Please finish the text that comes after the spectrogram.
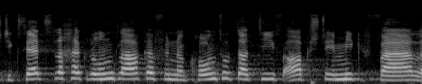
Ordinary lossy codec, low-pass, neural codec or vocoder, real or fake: none; 10.8 kHz; none; real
